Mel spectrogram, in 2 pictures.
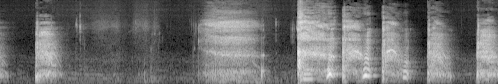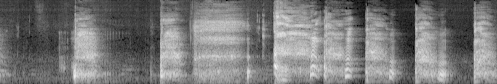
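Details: Adult woman with a heavy cold coughing repeatedly in short bursts and clusters, with some throat clearing.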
